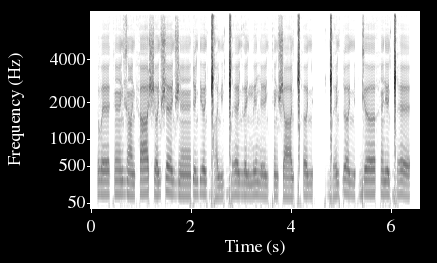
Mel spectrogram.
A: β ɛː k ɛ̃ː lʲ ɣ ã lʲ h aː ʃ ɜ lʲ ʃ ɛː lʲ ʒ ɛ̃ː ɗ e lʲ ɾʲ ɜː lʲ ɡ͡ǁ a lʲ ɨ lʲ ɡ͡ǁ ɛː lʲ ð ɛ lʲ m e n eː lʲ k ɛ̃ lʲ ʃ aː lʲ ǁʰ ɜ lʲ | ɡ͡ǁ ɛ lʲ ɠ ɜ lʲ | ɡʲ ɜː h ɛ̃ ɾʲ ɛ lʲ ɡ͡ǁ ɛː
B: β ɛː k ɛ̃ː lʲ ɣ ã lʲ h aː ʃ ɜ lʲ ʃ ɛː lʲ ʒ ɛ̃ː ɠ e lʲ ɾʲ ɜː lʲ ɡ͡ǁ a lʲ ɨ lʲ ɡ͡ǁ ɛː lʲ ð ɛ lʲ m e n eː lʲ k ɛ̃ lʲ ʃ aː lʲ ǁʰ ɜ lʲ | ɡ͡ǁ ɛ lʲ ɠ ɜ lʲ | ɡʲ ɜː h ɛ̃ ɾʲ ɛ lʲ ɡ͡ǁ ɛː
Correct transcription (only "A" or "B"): A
